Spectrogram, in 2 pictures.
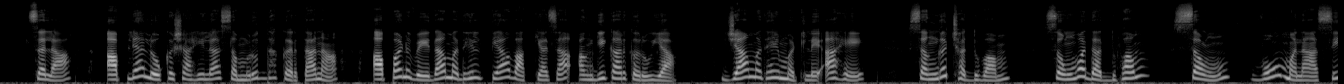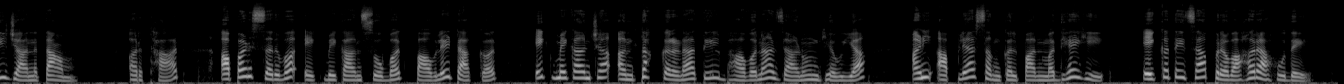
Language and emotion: Marathi, neutral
